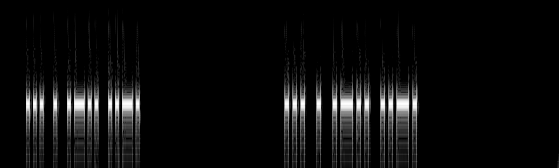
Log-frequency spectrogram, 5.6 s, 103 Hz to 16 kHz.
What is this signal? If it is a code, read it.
Morse code, heard as a keyed tone, about 36 wpm, 700 Hz. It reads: SELF SELF
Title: Speed-Racing Top 200 Words 30wpm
